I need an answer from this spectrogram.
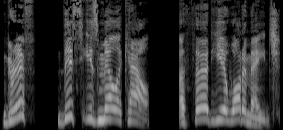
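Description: Lifted, lively man playing a young woman summoner, scheming and keen, dry booth sound. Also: extremely high pitch, takes it slowly, dry recording, pitched above the performer's own voice, full character voice. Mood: eager. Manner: eager and scheming. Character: clever young female summoner mage. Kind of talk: audiobook character voice.

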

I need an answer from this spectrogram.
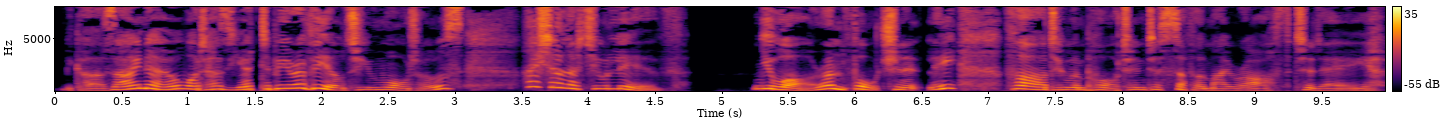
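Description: A man's voice: sits high, expressive, normal speed, darkish tone, dry recording, studio quality, pitched above the performer's own voice. A man voicing a haughty female goddess who speaks in a cold, disdainful, imperious way. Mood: icy disdain.

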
